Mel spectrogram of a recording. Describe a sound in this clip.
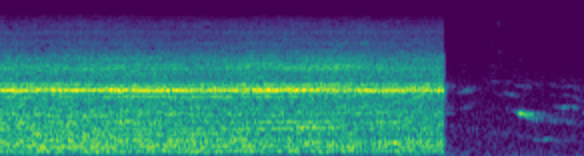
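A robot vacuum cleaner whirs with a steady high hum.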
